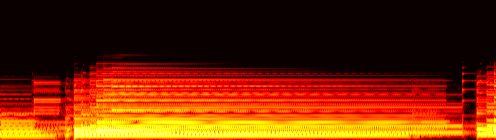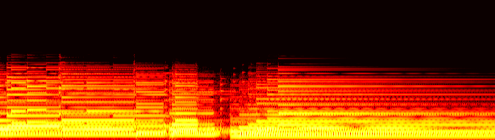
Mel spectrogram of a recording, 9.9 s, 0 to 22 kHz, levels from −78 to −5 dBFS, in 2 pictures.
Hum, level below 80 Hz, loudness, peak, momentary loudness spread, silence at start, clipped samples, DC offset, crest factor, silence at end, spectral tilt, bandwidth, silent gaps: none; -34 dBFS; -18 LUFS; -4 dBFS; 10 LU; 0 s; under 0.1%; under 0.1%; 14 dB; 0 s; -13 dB/octave; 4.3 kHz; none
